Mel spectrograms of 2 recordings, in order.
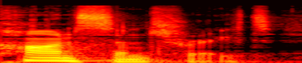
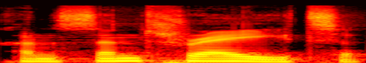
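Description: First: Concentrate with the stress on CON, CON-cen-trate; correct stress. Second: Concentrate said very slowly with the stress wrongly on CEN, con-CEN-trate; deliberately mis-stress concentrate, leaning on CEN. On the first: Teacher to students, modelling the correct stress on CON. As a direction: say concentrate the right way, leaning on CON. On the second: Teacher showing students the common mistake, slow, stress on CEN. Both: Shown as a demonstration.

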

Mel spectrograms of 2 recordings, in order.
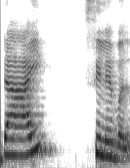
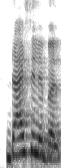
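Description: First: "ডাই syllable" with a long pause after ডাই; term in pieces. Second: Said in the usual way. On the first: Shown as a demonstration. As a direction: set "ডাই" apart, then "syllable" falling. Teacher spells out new term. ("ডাই syllable" থেমে থেমে)

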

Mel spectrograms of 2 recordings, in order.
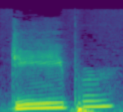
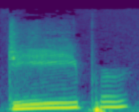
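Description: Both takes have the same delivery.

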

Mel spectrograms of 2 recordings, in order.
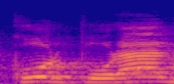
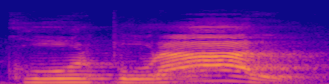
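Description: First: Said in the usual way. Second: Corporal stretched very slow, each syllable held; drawn-out emphasis. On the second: Shown as a demonstration. Coach teaching an audience about body language, stretches the word slowly. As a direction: lean on corporal, slowly, to drive it home. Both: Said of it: "es la expresión corporal".

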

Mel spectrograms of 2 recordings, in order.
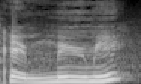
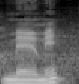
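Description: First: "moment" said as "mumet" with a laugh; goofy wrong take on "moment", vowel rounded to "mu"; mock mispronounced. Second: Said in the usual way. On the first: Shown as a demonstration. Non-native gamer joking about his English, "moment" laughed out as "mumet". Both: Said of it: "English is my second language".

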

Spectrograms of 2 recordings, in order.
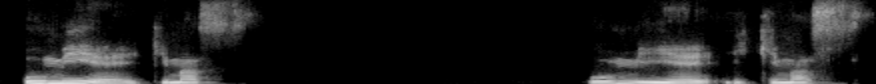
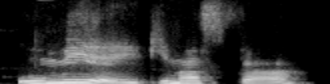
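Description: First: "Umi e ikimasu" said level, no rise or fall; neutral tune. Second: "Umi e ikimasu ka?" rising and louder at "ka"; rising question. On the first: Teacher models "Umi e ikimasu" with a neutral tune. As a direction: keep "Umi e ikimasu" even and neutral to the end. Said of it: "tiene una entonación bastante neutral". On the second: Teacher models the question "Umi e ikimasu ka?" with a rise. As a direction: lift "Umi e ikimasu ka?" up at the end. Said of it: "con tono ascendiente". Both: Shown as a demonstration.

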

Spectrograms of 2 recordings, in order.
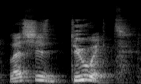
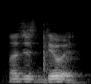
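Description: First: Higher, louder, slower pumped-up take; hyped-up repeat. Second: Said in the usual way. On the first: Retold or imitated. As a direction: sell the decision with energy. Retelling mindset, second take.

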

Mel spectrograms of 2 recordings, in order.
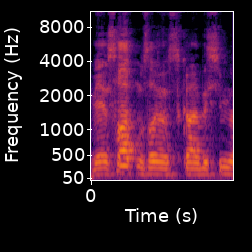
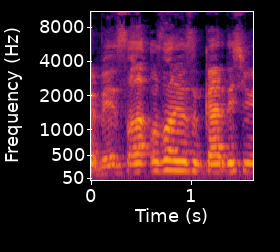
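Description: First: Said in the usual way. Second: Louder, half-acted outrage quoting Habib; mock indignant retort. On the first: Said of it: "Yaz oraya, dedi". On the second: Friend Habib dictating a reply to scammers, louder mock indignation. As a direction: fire it back like a scornful friend. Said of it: "yaz dedi Habib".

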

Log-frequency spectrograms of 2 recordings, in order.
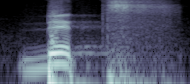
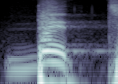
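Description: First: "Dates" ending in a hissed ts; final S voiceless. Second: Said in the usual way. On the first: Shown as a demonstration. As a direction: say "Dates" with a clear voiceless s after the t. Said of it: "S này được phát âm là". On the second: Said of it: "More example".

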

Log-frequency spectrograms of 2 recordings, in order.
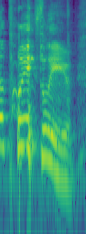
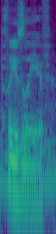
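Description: First: Higher and louder, laughing through the words; laughing please leave. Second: Dropped low and much softer, under the breath; muttered please leave. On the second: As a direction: mutter it to yourself, nearly inaudible. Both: Real, not acted. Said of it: "I straight up said, "Please leave".

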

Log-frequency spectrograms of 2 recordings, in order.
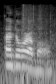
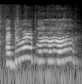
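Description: First: Said in the usual way. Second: Sing-song. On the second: Real, not acted.

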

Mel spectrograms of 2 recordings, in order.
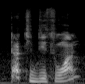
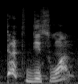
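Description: No difference in how they are said.

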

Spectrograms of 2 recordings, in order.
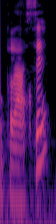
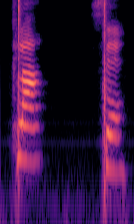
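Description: First: Said in the usual way. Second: "Cla, se" in two separate beats, first loud and high; counting out syllables. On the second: Shown as a demonstration. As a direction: punch "Cla", pause, then "se". ("Cla, se" marcando cada sílaba) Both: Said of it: "¿Cuántas sílabas en clase?".

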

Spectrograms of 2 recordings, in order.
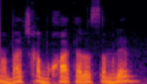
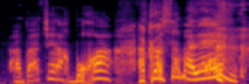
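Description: First: Soft, hushed appeal upward; murmured prayer-like complaint to God; quiet plea to God. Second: Quoting the woman's rebuke while cracking up; mock reproach breaking into laughter; laughing mock quote. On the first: Real, not acted. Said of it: "אני לא צועקת להשם". (תחינה שקטה לה') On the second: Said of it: "ואז היא אומרת לי". (ציטוט נוזף תוך צחוק)

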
